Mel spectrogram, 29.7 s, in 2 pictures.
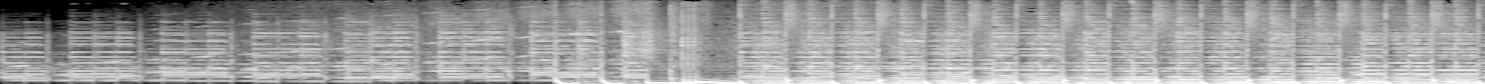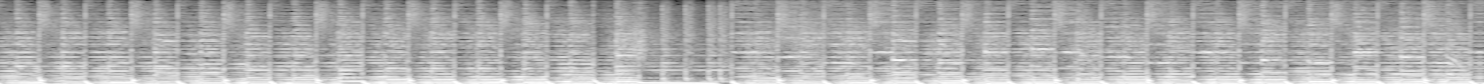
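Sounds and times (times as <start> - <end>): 
dance music: 0.1 - 29.6.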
